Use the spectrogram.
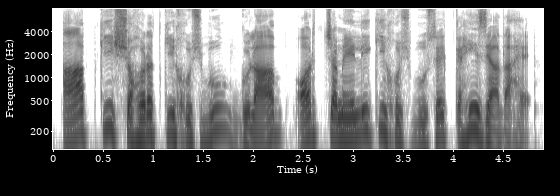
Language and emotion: Urdu, neutral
